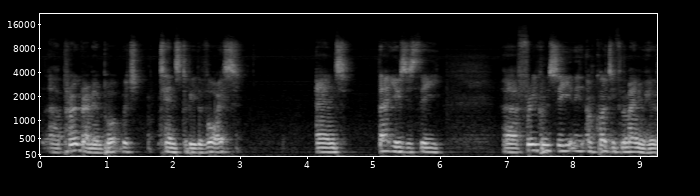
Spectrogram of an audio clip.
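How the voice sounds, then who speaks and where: A man's voice: mid-range voice, a little mellow. A man presenting an informal, explanatory music gear tutorial with hesitant, self-deprecating asides. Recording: roomy, echoey, distant mic.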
